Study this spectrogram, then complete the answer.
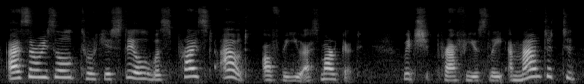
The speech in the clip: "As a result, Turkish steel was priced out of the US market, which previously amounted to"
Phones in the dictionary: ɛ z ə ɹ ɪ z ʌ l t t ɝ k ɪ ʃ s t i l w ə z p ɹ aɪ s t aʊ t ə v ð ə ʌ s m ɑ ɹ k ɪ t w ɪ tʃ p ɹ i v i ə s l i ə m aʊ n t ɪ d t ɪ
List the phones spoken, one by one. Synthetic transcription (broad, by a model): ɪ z ə ɹ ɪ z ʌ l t t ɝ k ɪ s t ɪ l w ə z p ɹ aɪ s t aʊ t ə v ð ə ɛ s m ɑ ɹ k ɪ t w ɪ tʃ p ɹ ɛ f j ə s l i ə m aʊ n t ɪ d t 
